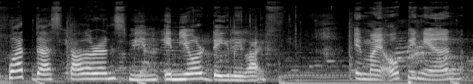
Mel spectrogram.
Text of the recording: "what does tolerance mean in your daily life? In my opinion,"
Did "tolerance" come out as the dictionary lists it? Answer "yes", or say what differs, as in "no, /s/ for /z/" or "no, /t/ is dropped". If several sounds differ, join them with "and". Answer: yes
